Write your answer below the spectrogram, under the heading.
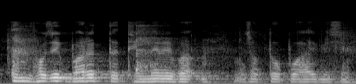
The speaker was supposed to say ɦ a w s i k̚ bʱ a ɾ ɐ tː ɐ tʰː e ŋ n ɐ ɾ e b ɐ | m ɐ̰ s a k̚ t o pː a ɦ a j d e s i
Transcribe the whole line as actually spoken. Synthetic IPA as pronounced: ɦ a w z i k̚ bʱ a ɾ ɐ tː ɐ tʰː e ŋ n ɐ ɾ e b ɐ | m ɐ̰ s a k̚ t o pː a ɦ a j b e s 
